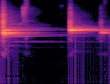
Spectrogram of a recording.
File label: Drips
